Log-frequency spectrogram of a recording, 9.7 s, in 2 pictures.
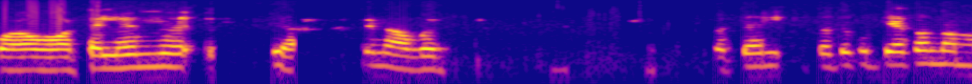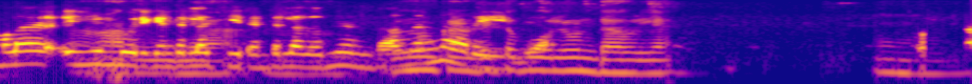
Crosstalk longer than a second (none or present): present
